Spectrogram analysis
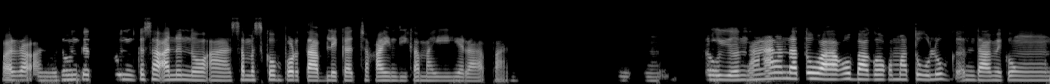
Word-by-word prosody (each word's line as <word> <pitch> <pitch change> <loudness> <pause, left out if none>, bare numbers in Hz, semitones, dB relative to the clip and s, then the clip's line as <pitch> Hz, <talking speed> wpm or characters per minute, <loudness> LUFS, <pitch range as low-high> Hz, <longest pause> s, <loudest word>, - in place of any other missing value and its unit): Para 200 0 0
ano 185 0 -7
dun 215 +1 -3
ka 230 - -1 0.2
dun 230 -1 -6
ka 230 - -3
sa 230 -1 +4
ano 220 +1 0
no, 200 -2 -1
ah, 190 -1 -2
sa 210 +2 -4
mas 205 0 -6
komportable 195 -3 +2
ka 185 0 -1
at 185 - -23
tsaka 185 -1 0
hindi 180 -1 -10
ka 180 - -4
mahihirapan. 180 -1 -7 1.4
Mm. 175 0 -17 0.4
So 215 -1 -2
yun, 210 0 -1
ah, 265 +4 +3
natuwa 265 -3 +6
ako - - -1
bago 230 -1 +4
ako 225 0 -5
matulog 230 +1 -3
ang 210 0 -9
dami 195 0 +1
kong 195 0 -6
205 Hz, 175 wpm, -21 LUFS, 190-225 Hz, 1.4 s, natuwa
